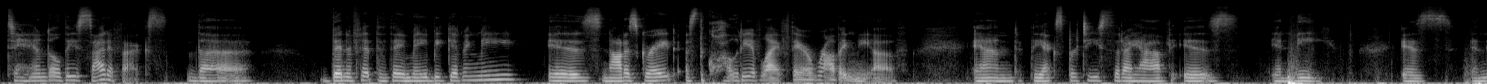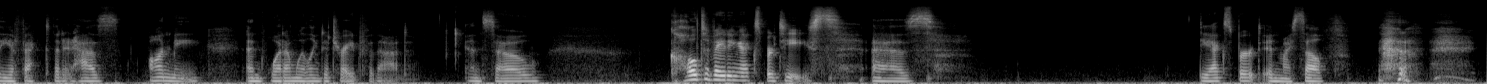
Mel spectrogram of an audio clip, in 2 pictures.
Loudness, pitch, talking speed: -24 LUFS, 150 Hz, 125 wpm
